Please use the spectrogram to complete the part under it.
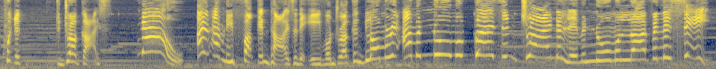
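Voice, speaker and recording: A woman's voice: very high-pitched, very animated, normal speed, loud music behind the voice. A woman voicing a foul-mouthed, hostile female alien local in video game dialogue.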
